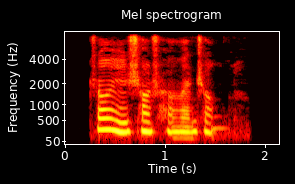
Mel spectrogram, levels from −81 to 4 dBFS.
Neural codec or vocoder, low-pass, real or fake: none; 7.2 kHz; real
